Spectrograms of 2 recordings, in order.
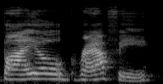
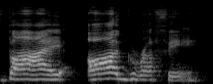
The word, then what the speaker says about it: biography: So this isn't biography, it's biography, biography. So the accents often shift.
